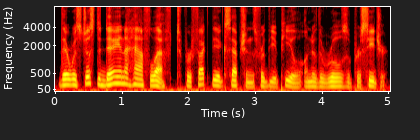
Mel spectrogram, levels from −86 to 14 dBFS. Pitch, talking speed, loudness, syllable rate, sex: 135 Hz, 250 wpm, -18 LUFS, 6.1 syllables/s, male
